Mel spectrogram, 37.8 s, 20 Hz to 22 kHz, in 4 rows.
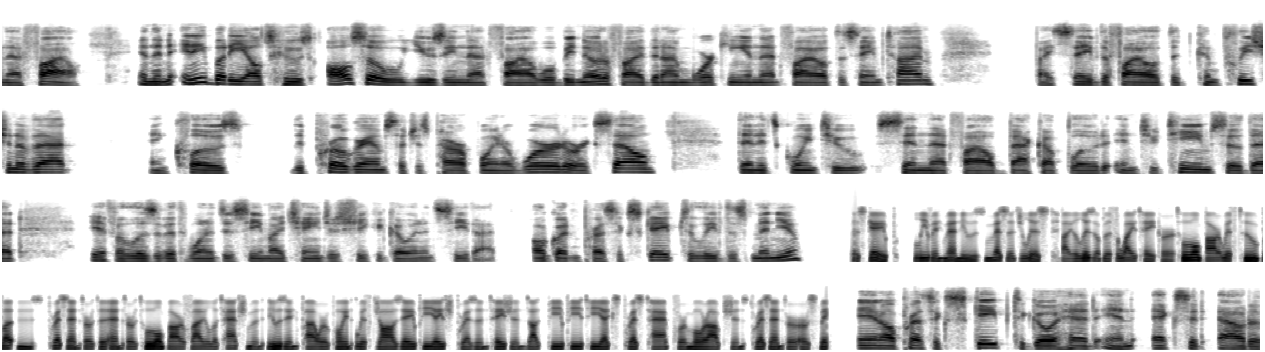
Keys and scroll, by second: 22.9 Escape, 35.1 Escape.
